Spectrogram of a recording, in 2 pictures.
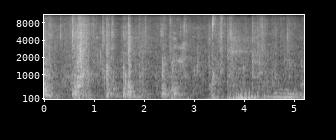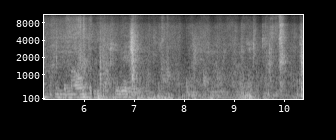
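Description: Footsteps crunch over loose rubble and debris.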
